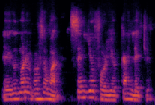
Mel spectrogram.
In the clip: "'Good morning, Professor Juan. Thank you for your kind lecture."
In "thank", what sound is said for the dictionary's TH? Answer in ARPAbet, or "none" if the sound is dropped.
S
